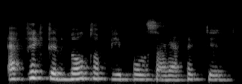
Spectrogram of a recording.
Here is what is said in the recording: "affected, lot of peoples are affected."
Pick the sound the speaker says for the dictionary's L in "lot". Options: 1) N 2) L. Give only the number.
1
